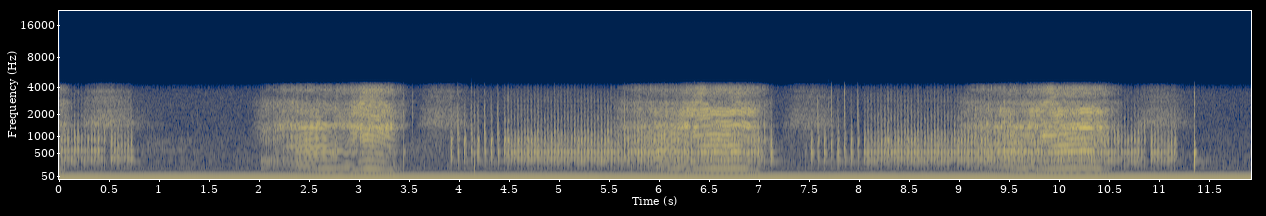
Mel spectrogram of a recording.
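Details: Loud, rumbling snores recurring roughly every four seconds, with rattling vibration on each breath; snoring.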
